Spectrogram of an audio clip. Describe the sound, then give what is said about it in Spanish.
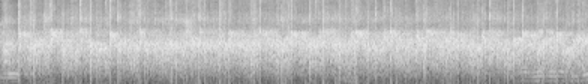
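Loud, sustained audience applause at an exhibition opening, thanking the people who prepared it: a thick, even wash of many hands clapping with no pauses. “Así que a ellos y a ellas yo creo que merecen un aplauso nuestro.”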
